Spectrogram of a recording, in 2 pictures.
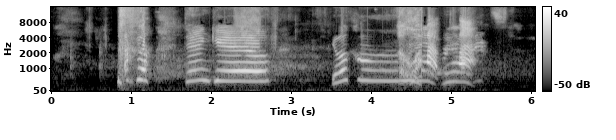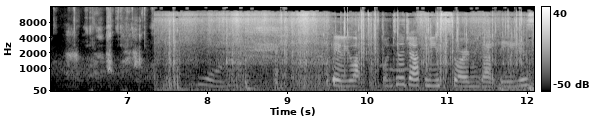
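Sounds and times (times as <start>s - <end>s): car cabin hiss: 7.4s - 9.7s.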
